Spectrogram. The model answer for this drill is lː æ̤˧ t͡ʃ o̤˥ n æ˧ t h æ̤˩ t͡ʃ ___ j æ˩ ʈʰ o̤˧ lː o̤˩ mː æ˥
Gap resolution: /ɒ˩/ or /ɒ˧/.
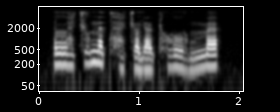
ɒ˩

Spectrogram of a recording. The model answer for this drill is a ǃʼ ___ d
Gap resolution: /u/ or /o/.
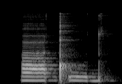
u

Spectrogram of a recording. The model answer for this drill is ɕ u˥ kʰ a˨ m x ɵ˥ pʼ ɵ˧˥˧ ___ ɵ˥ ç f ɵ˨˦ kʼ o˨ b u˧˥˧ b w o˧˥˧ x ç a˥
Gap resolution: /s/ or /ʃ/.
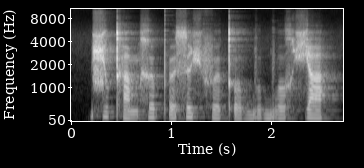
s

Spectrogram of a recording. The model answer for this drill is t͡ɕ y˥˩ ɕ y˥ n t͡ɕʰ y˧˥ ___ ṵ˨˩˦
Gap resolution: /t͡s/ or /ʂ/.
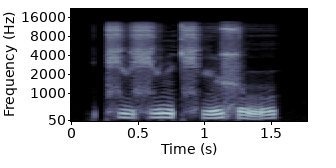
ʂ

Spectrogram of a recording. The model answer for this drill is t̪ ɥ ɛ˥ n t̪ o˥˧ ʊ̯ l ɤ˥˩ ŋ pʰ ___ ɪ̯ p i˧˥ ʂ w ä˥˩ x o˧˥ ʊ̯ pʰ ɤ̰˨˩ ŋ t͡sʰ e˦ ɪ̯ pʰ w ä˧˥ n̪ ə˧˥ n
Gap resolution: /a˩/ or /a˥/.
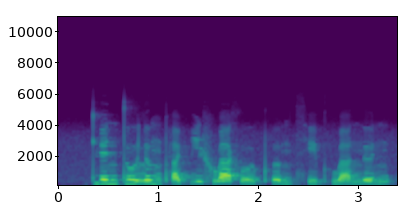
a˩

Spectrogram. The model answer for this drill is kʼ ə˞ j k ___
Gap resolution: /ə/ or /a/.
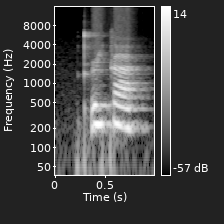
a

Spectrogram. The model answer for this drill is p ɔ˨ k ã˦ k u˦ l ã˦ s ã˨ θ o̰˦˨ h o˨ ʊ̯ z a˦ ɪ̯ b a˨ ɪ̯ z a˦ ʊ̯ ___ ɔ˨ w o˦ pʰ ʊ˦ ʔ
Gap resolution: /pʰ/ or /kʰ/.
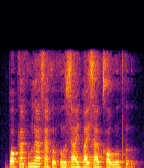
kʰ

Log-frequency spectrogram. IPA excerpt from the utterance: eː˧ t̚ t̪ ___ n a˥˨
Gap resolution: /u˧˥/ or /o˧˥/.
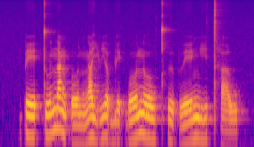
u˧˥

